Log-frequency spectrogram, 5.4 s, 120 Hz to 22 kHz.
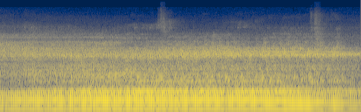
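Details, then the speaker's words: McLaren 650S with a suspected blown engine or overfilled oil, long-sat car with new fuel added, restarted after a rev and smoke check: steady, even idle with a smooth hum and the RPM gauge twitching less; normal idle. "That's running a lot smoother. Is it? As far as, yeah, the RPM gauge isn't twitching as much."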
